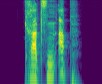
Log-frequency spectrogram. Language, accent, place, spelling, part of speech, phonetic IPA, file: German, Germany, Berlin, kratzen ab, verb, [ˌkʁat͡sn̩ ˈap], De-kratzen ab.ogg
- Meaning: inflection of abkratzen: 1. first/third-person plural present 2. first/third-person plural subjunctive I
